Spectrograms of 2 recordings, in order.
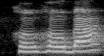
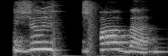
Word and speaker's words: jojoba: And they wrote it down like jojoba, jojoba, but it's jojoba, okay?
